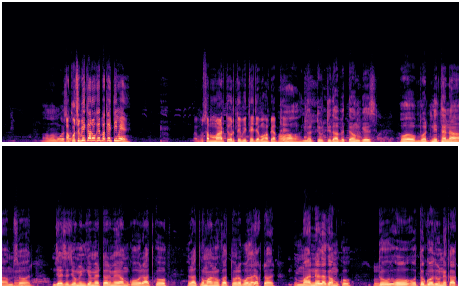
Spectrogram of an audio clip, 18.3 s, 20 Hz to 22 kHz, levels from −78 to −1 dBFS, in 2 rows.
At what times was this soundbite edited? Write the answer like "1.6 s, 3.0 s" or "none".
4.0 s, 14.2 s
